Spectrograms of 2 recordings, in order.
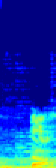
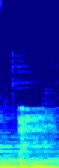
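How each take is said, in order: First: It has a short 'uh' vowel. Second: It has a long 'ee' vowel. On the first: The speaker calls it right. "इसको इसको प्रोनाउंसिएट करेंगे द" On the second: The speaker calls it wrong. "Not दी"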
